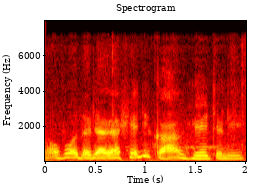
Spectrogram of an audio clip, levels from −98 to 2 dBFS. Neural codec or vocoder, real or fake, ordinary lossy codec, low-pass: vocoder, 44.1 kHz, 128 mel bands, Pupu-Vocoder; fake; none; 7.2 kHz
